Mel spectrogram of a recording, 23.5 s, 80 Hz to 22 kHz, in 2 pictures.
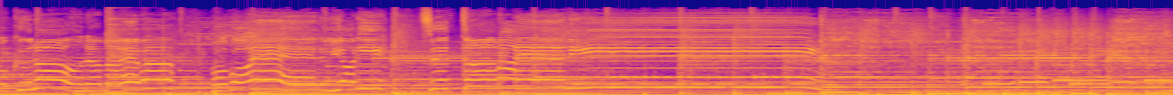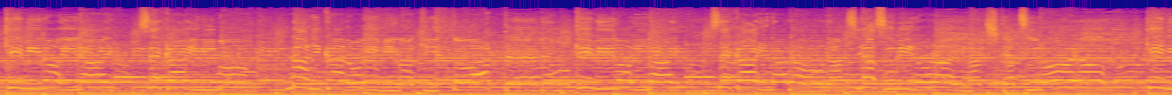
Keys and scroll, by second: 2.4 ctrl+z, 3.3 ctrl+z, 4.3 ctrl+z, 8.3 ctrl+z, 9.5 ctrl+z, 9.8 ctrl+z, 10.2 ctrl+z, 10.9 ctrl+z, 12.2 ctrl+z, 12.4 ctrl+z, 13.1 ctrl+z, 21.3 ctrl+z, 22.3 ctrl+z.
